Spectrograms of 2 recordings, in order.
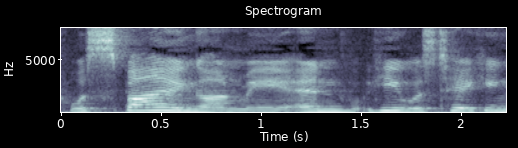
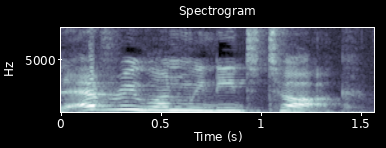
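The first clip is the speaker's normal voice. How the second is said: mild loud call; 5 semitones higher, 5 dB louder than usual. Acted. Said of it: "Hagrid ... said".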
